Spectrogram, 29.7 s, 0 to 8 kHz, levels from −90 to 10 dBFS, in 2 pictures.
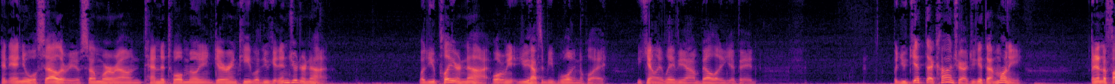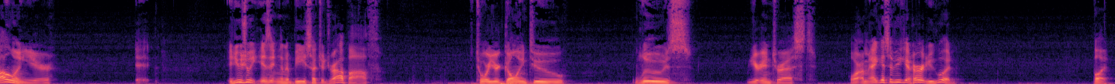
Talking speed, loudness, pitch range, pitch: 175 wpm, -21 LUFS, 90-135 Hz, 110 Hz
